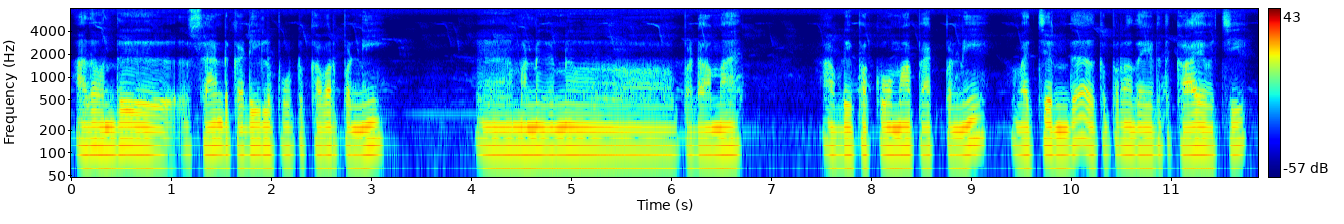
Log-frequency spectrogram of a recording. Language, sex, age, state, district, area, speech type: Tamil, male, 60+, Tamil Nadu, Thanjavur, rural, spontaneous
